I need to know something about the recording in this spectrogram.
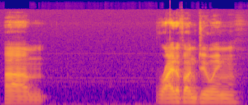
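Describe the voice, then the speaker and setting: A man with a fairly low, clearly bright voice. He talks casually through a card game as a podcast host, reasoning aloud and settling each choice decisively. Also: steady tone, extremely slow. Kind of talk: casual deckbuilding commentary.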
